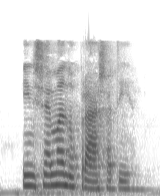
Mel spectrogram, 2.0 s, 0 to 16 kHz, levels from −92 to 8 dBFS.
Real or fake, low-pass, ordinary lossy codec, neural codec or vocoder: fake; 7.2 kHz; AAC, 48 kbps; codec, 16 kHz, 4 kbps, X-Codec, HuBERT features, trained on LibriSpeech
